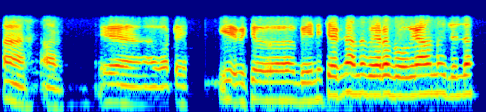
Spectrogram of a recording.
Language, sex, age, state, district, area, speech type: Malayalam, female, 45-60, Kerala, Kannur, rural, conversation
